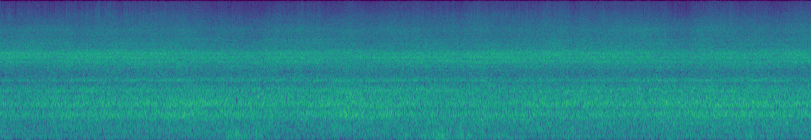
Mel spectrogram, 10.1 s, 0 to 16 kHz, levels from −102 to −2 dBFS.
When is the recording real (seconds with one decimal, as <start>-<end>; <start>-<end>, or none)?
0.0-2.1; 2.7-4.1; 4.9-10.1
